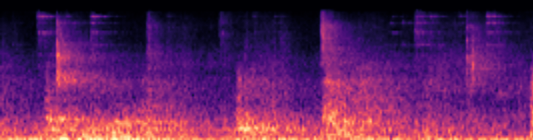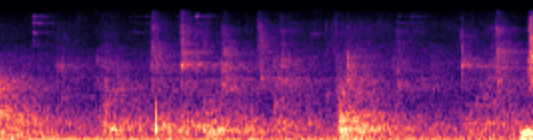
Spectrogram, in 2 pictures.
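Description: Ambience of a stone-vaulted crypt: scattered footsteps and small knocks on the stone floor, faint murmured voices, and a steady low hum underneath.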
